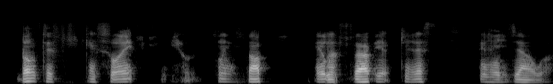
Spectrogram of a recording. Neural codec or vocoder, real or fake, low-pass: codec, 16 kHz, 1 kbps, FunCodec, trained on LibriTTS, 50 frames a second; fake; 7.2 kHz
